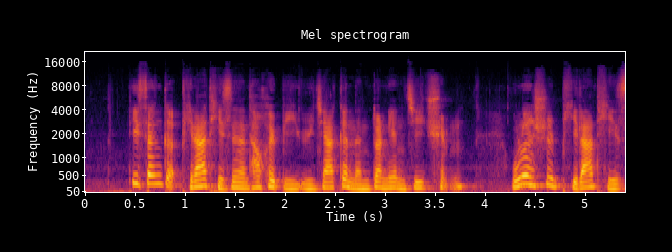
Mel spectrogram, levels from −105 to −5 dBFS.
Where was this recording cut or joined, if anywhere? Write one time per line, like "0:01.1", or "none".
none

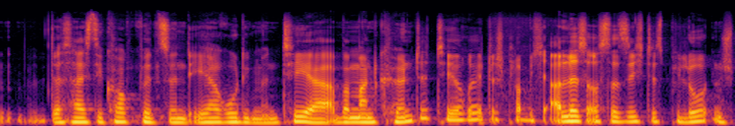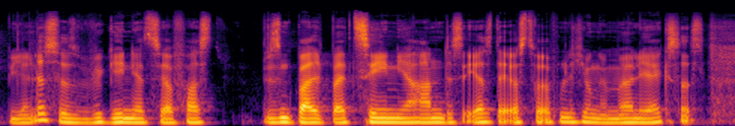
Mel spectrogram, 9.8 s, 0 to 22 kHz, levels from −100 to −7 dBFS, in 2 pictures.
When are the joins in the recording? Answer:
0:05.1

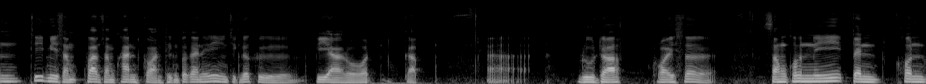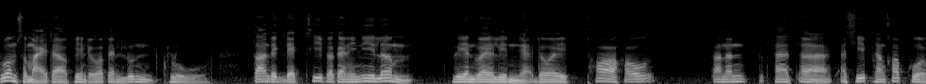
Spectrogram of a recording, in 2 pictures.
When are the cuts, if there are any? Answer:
none

